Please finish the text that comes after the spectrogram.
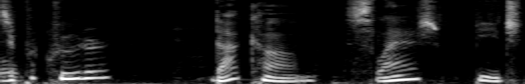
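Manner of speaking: very slow, calm, gentle, not yelling. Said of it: "No need to yell at these people".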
